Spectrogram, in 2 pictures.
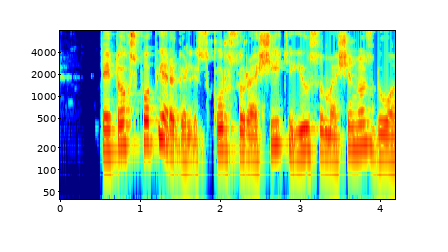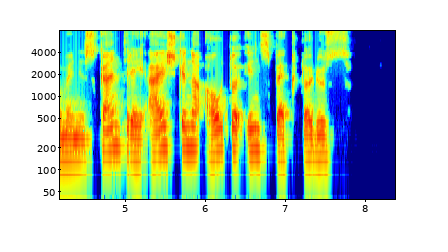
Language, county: Lithuanian, Šiauliai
